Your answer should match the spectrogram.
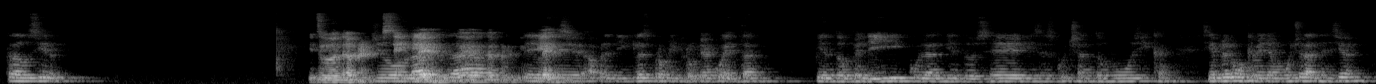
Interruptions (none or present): present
